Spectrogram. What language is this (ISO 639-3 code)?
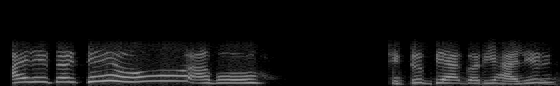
nep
